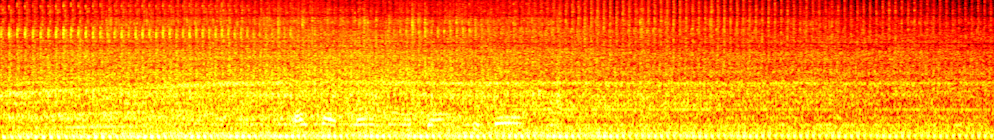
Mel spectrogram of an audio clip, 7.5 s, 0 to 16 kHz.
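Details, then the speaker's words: Commercial 12 mower with a rusted, holed deck, running: a loud steady drone with a heavy low throb about three times a second; it vibrates heavily, and the owner is unsure whether something is bent, so the cause is unconfirmed. "but it vibrates like crazy and I don't know that has anything to do with it but really vibrates a lot"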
